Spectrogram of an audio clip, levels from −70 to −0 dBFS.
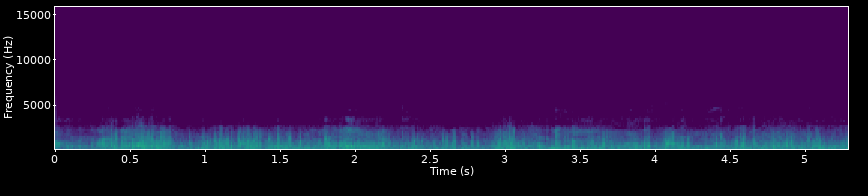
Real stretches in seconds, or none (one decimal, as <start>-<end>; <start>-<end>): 0.6-1.7; 2.2-3.1; 4.4-5.3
